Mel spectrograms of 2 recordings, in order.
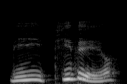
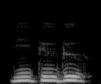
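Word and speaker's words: needed: 니드, 니디드예요. 니드드, 니드트 아니에요. 니디드.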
